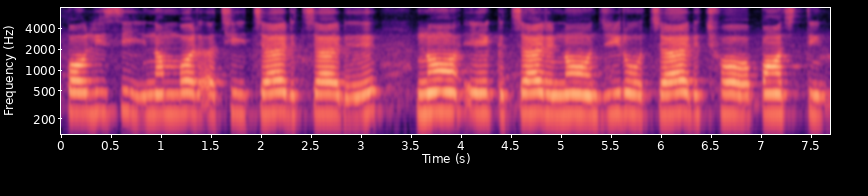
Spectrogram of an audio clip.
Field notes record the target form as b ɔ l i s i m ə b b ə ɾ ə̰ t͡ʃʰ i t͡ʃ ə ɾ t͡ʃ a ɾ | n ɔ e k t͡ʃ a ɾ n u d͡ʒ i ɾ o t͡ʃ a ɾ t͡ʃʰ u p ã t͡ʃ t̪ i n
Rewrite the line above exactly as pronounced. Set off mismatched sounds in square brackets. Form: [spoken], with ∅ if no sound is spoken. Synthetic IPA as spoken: [p] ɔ l i s i [n] ə [m] b ə ɾ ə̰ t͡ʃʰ i t͡ʃ [a] ɾ t͡ʃ a ɾ | n ɔ e k t͡ʃ a ɾ n [ɔ] d͡ʒ i ɾ o t͡ʃ a ɾ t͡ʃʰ [ɔ] p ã t͡ʃ t̪ i n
